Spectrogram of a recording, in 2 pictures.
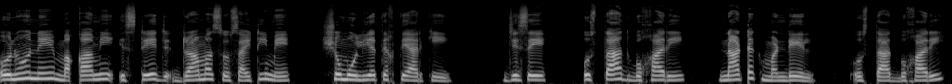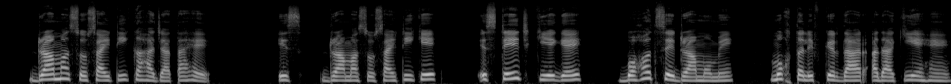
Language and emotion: Urdu, neutral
